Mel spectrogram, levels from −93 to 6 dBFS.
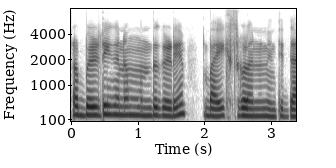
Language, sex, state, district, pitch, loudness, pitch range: Kannada, female, Karnataka, Bidar, 205 Hz, -15 LUFS, 195-220 Hz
